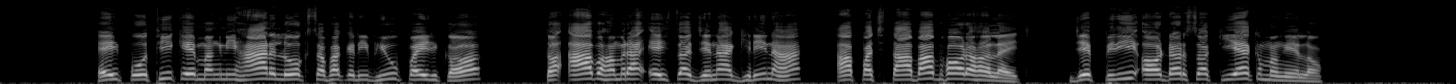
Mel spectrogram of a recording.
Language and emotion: Maithili, disgusted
